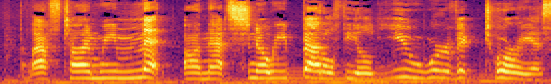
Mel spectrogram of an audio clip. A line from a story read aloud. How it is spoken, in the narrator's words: Luffy snarled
